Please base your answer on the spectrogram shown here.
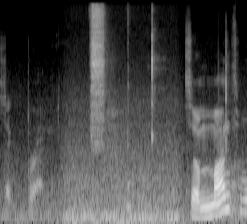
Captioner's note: bottle hisses upon opening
